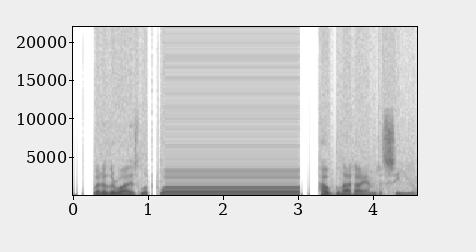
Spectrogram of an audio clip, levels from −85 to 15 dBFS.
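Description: A speech recording runs its whole length with a coarse, grainy distortion that rises and falls with the voice, most likely low bit depth without dither, consistent with the signal being rounded to about 6 bits. The error sits only roughly 20 dB below the speech and tracks it, so quiet syllables and decays turn gritty or sputter between steps, unlike dithered noise, which would stay as a steady, even hiss independent of the sound. From 1.24 s to 3.02 s the speech is replaced by a system hang loop: a single 20 ms slice of audio repeats exactly, over and over, producing a steady buzz at 50 Hz. Because each repeat is an identical copy of the same tiny piece of buffer, it reads as a fixed-pitch drone rather than the irregular skips and gaps of a dropout or the shifting fragments of a packet-loss concealer.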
